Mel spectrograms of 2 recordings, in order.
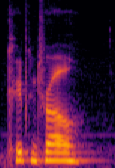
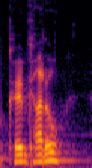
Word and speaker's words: kubectl: Um, in fact, in the blog post, what I do is I go and actually deploy it um, using kube control or kubectl however you guys want me to pronounce it. I'll do it either way.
